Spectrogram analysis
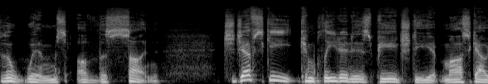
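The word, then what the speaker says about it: Chizhevsky: I keep seeing this name and I want to pronounce it Tchaikovsky. It's very close. It's Chijevsky.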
